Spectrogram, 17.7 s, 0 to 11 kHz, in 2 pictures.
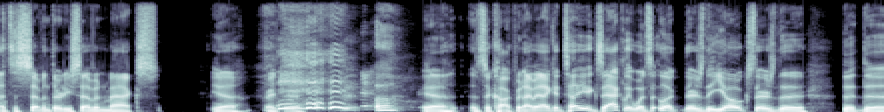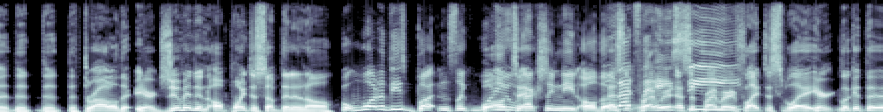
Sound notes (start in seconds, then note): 2.6 laughs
